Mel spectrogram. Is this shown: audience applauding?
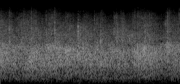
yes

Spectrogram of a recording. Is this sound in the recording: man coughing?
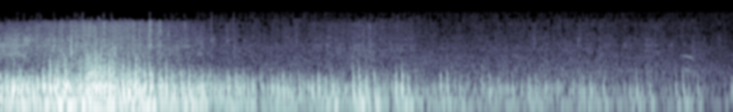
no

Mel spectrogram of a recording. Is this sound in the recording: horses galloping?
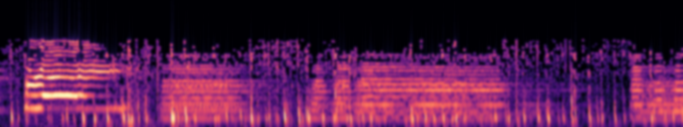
yes

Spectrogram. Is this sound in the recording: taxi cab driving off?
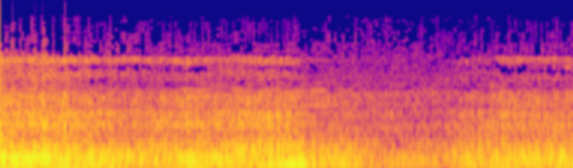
yes

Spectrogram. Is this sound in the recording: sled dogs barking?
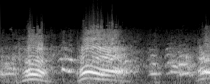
yes

